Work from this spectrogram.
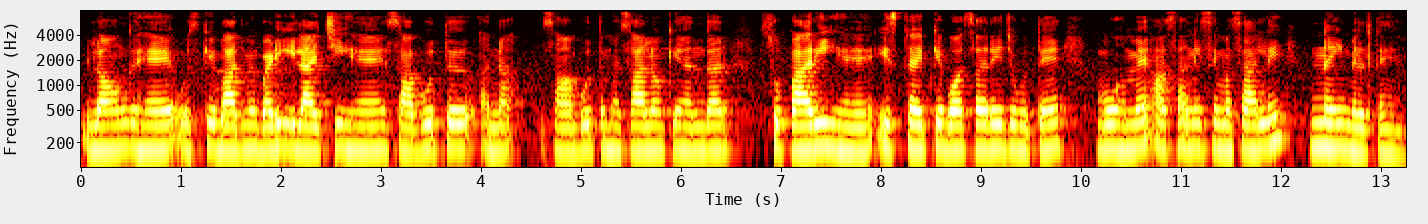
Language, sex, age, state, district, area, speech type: Hindi, male, 60+, Rajasthan, Jodhpur, rural, spontaneous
